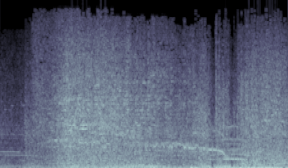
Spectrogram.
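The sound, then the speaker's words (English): A loud explosion as a house blows up in a film scene: a deep, rumbling boom that swells after a brief moment and holds, heavy and sustained, with crackling, debris-like noise layered over the low roar. “Herod struggles to sit up and is about to shoot when his house behind him explodes.”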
